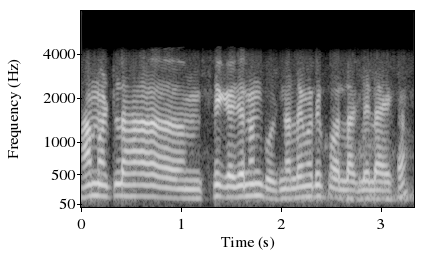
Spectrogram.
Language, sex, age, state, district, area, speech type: Marathi, male, 30-45, Maharashtra, Buldhana, urban, conversation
